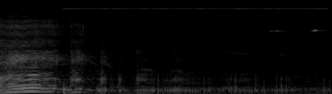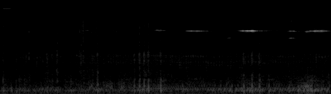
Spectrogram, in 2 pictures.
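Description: A motorcycle engine putters quietly in the distance.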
